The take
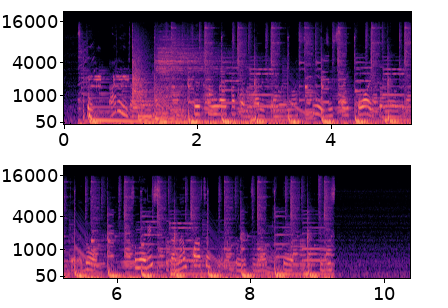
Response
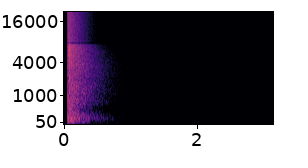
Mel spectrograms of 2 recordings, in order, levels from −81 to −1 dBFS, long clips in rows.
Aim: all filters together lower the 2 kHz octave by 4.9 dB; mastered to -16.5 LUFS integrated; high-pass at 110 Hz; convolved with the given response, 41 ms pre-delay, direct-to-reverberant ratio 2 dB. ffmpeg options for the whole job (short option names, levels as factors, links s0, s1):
-filter_complex "[0:a]highpass=110,equalizer=f=2000:t=o:g=-6.5,asplit=2[s0][s1];[1:a]atrim=start_sample=2205,adelay=41[s2];[s1][s2]afir=irnorm=-1:irlink=0,volume=0.158[s3];[s0][s3]amix=inputs=2:normalize=0,volume=3.55"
